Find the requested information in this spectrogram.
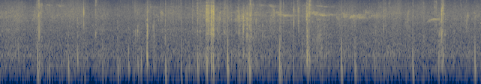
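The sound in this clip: Boots make many steady footsteps as someone walks up a dry stream bed used as a path, with sharp, irregular crunching steps over a continuous low background hiss.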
